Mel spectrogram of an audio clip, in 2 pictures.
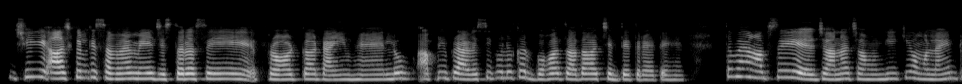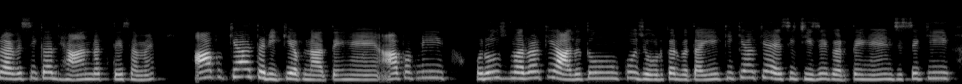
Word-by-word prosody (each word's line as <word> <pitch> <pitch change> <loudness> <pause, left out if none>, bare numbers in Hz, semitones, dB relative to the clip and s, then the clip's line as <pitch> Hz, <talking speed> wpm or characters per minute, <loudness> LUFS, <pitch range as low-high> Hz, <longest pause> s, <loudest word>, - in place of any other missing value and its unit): जी, 345 +4 -4
आजकल 275 +3 +5
के 320 - -2
समय 260 -2 +2
में 265 0 +2
जिस 240 -1 -2
तरह 250 -1 +6
से 250 +1 -1 0.6
फ्रॉड 230 -1 +2
का 245 -1 +1
टाइम 225 +1 -1
है, 230 0 -4
लोग 265 +1 -1
अपनी 290 - -4
प्राइवेसी 245 0 0
को 295 - -9
लेकर 295 +2 -4
बहुत 255 +2 +1
ज़्यादा 245 0 +2
चिंतित 235 -2 -2
रहते 215 -1 -5
हैं। 215 0 -9 0.4
तो 360 - -7
मैं 365 -1 0
आपसे 295 -4 +2
जानना 245 +1 +1
चाहूँगी 240 0 -4
कि 300 - -11
ऑनलाइन 250 0 -3
प्राइवेसी 265 0 0
का 285 0 -1
ध्यान 235 -1 +1
रखते 245 -1 -3
समय 225 -1 -7 0.5
आप 325 +2 +8
क्या 355 0 +2
तरीके 260 -3 +2
अपनाते 225 -3 0
हैं? 220 -1 -6
आप 260 +3 +3
अपनी 300 +2 -9 0.4
रोज़मर्रा 280 +1 +1
की 310 0 -8
आदतों 275 +4 -3
को 290 -1 -4
जोड़कर 240 0 -1
बताइए 225 +1 -3
कि 275 +3 -9
क्या-क्या 310 +1 -5
ऐसी 255 +1 -2
चीज़ें 245 0 -4
करते 230 +1 -4
हैं, 230 +2 -5
जिससे 235 +3 -6
कि 275 +2 -8
250 Hz, 170 wpm, -22 LUFS, 230-280 Hz, 0.6 s, आप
